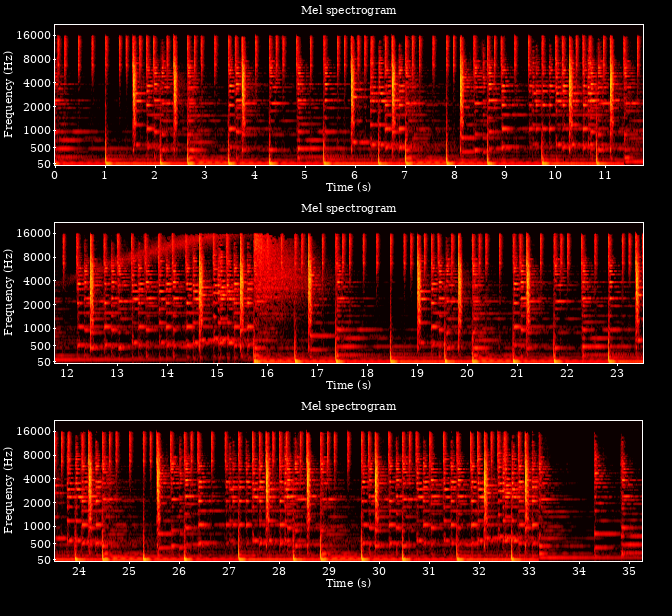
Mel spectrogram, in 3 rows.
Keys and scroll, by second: 0.5 Escape, 2.2 F4, 3.7 F2, 10.9 ctrl+g, 11.7 ctrl+g, 12.1 F4, 14.4 ctrl+g, 17.5 shift+F2, 17.8 shift+Page_Up, 18.1 F3, 27.8 Escape, 30.3 F3, 34.6 shift+F2, 34.9 shift+Page_Up.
